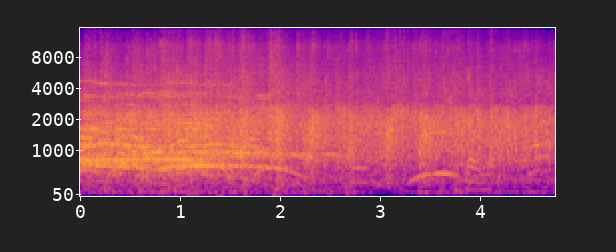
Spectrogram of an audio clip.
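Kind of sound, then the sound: crowd, audience applauding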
